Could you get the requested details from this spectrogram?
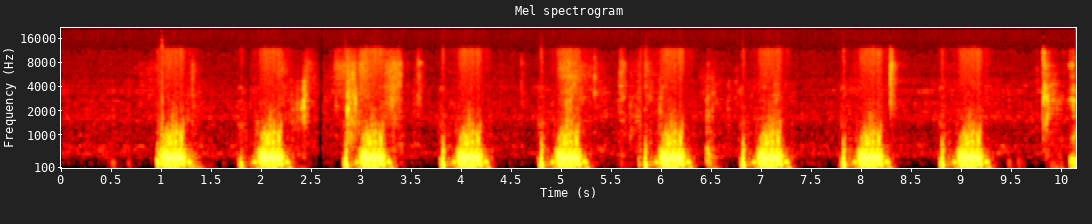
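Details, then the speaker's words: Severe aortic stenosis, cardiac auscultation: typical systolic ejection murmur with delayed maximum intensity, indicating severity. "case the ejection murmur is a typical one but the maximum is delayed and this helps you to understand that is severe"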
